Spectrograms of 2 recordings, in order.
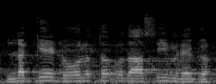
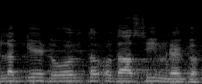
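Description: Both takes have the same delivery.

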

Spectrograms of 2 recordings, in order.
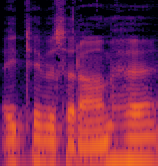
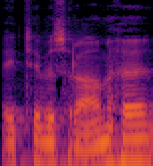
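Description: Both takes have the same delivery.

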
